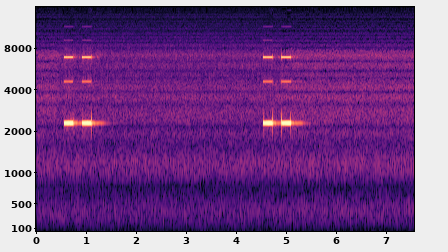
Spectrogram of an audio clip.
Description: Beep code, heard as a piezo beeper, played twice, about 2300 Hz, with room echo. 2 short. In AMI BIOS tables: memory parity error; in IBM BIOS tables: self-test error shown on screen; in Dell tables: no memory detected.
